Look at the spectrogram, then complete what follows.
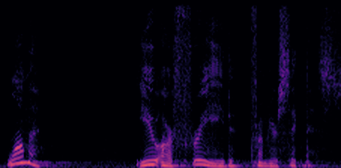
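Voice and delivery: soft, low and slow; quiet, unhurried pronouncement; hushed healing words. Acted. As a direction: speak gently, almost under your breath. Voices Jesus healing the woman.

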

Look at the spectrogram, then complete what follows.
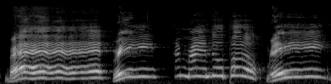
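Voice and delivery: high sung engine noise of a little boy playing, rain rain; child's motorcycle vroom. Preacher imitating little Johnny playing motorcycles, high singsong. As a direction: sing it like a kid revving a toy bike. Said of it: "he's like".

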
